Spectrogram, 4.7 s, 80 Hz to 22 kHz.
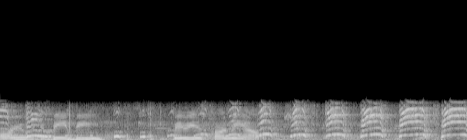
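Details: Great Dane puppies indoors, recorded on 01-27-09: high whining whimpers and yelps, arched tonal calls repeating quickly and overlapping, with lower wavering whines early on.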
